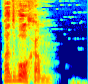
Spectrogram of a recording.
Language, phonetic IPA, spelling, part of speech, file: Russian, [pɐdˈvoxəm], подвохом, noun, Ru-подвохом.ogg
- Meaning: instrumental singular of подво́х (podvóx)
